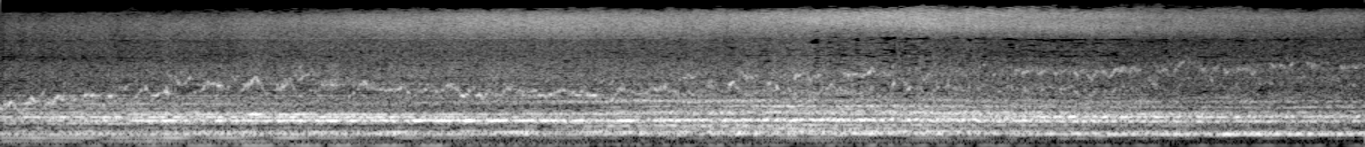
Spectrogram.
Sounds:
ambient music, music

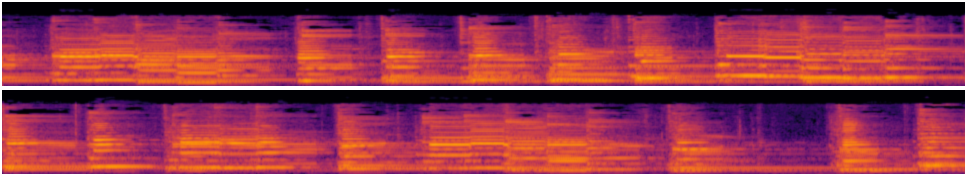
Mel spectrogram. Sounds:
music

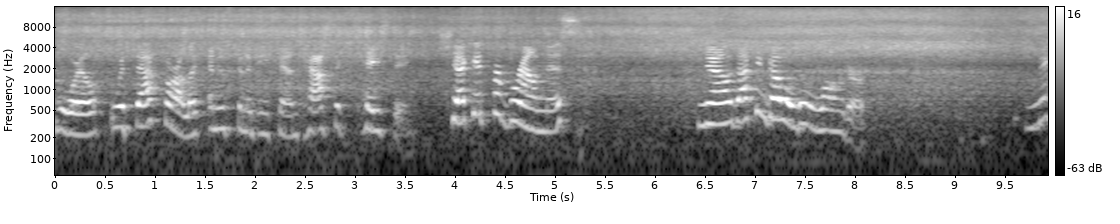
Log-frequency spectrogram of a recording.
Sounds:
speech, inside a small room

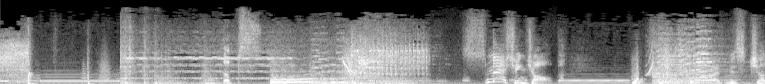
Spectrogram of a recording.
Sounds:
music, speech

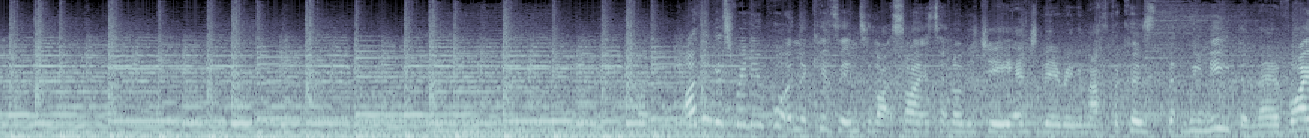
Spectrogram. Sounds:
speech, music

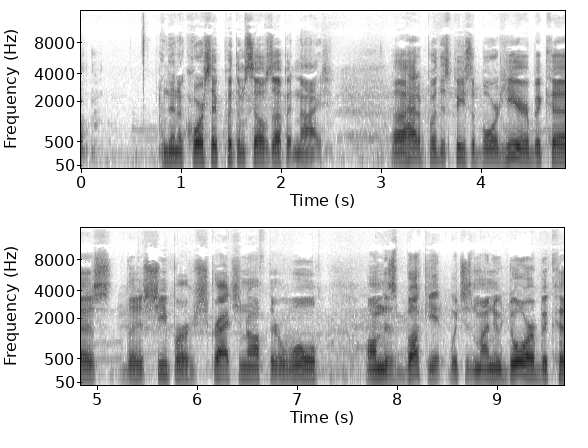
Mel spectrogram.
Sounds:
rooster, cluck, speech

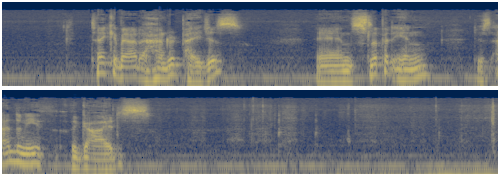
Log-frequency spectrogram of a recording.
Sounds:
speech

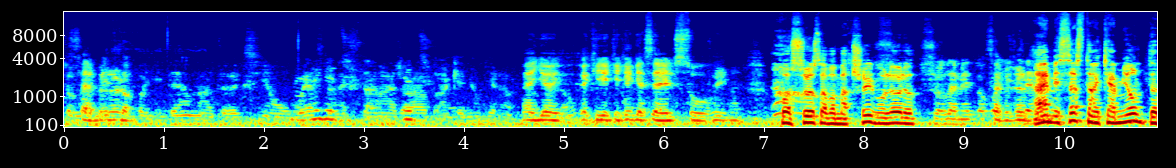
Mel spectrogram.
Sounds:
speech

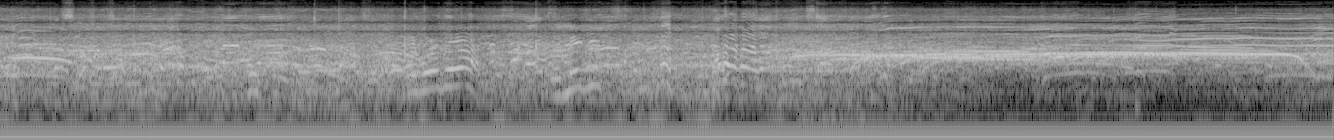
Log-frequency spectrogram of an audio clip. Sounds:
speech

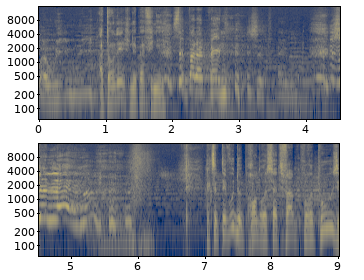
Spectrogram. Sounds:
speech, music

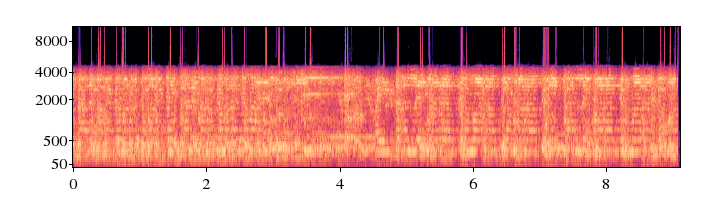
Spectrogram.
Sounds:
maraca, music

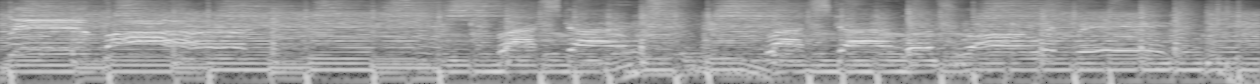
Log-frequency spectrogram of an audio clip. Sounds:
music, rock music, punk rock, progressive rock

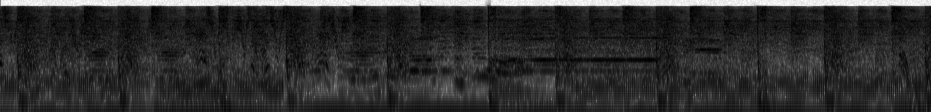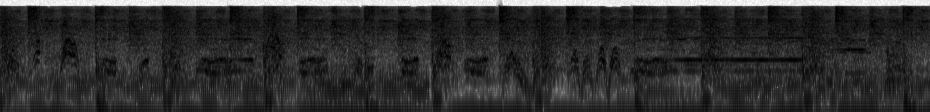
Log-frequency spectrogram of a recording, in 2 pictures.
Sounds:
sound effect, music

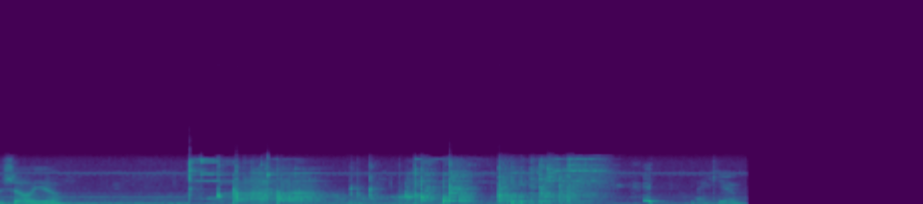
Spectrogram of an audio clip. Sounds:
speech, glass

